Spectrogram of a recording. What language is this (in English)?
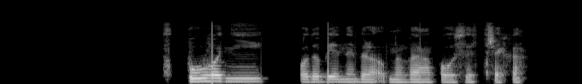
Czech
